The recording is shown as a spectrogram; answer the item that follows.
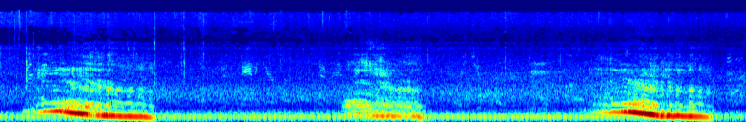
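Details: Captive big cats given Christmas presents: three deep, falling roaring calls, each about one to two seconds long, with a steady low hum throughout.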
